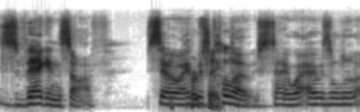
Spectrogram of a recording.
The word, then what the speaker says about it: Zvegintzov: first uh but it's zagan sof uh it's just like a spelled I tell people that and they don't believe me I think I said zagan sof so I was close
